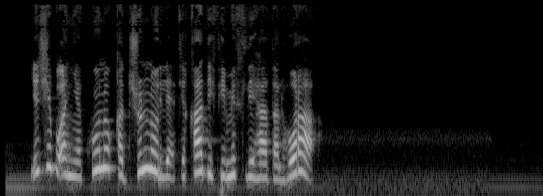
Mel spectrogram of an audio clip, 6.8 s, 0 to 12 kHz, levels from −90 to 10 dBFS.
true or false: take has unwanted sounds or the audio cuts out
false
